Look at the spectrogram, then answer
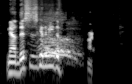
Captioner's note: group of people gasps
